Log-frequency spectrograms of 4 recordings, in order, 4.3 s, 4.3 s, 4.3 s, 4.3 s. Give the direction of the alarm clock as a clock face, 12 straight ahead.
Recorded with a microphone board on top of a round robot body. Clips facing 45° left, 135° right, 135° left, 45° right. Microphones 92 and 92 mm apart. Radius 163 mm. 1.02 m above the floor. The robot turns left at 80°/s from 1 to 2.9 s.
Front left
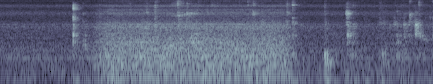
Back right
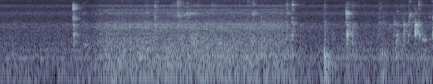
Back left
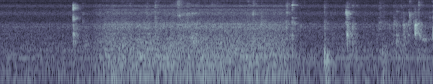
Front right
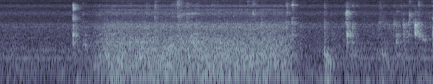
No alarm clock in this recording.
